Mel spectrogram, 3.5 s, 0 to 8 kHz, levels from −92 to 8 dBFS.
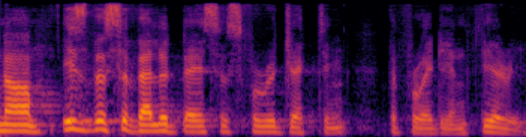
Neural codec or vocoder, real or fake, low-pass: vocoder, 44.1 kHz, 128 mel bands, Pupu-Vocoder; fake; 7.2 kHz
